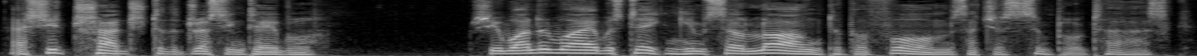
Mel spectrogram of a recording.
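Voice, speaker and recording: A man narrating a radio drama in a measured storytelling manner. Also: medium pitch, expressive, no echo, studio quality. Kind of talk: scripted narration.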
